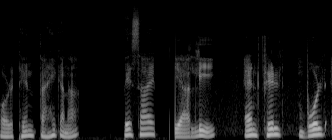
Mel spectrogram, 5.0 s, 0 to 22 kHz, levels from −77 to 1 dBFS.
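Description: At 2.55 s the recording likely switches its input to a poorer device, and the speech stays on that narrower path until the end. An 80 ms gap of silence marks the changeover. After it, nothing is left above 7.6 kHz, so the voice loses its air and turns dull and boxy. The level shifts by a few decibels, and a new background noise floor appears, sitting roughly 35 dB under the speech.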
